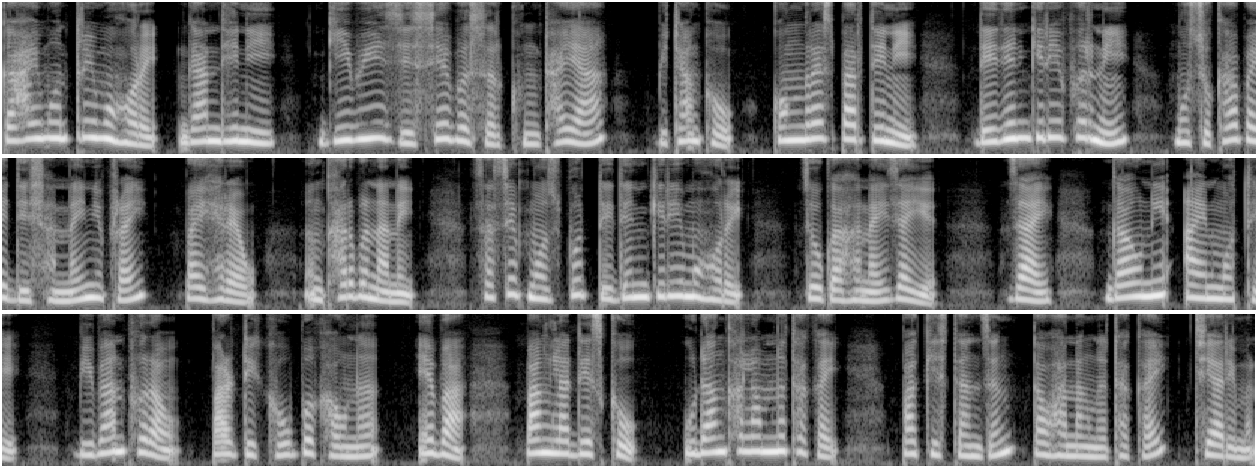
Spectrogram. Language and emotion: Bodo, neutral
